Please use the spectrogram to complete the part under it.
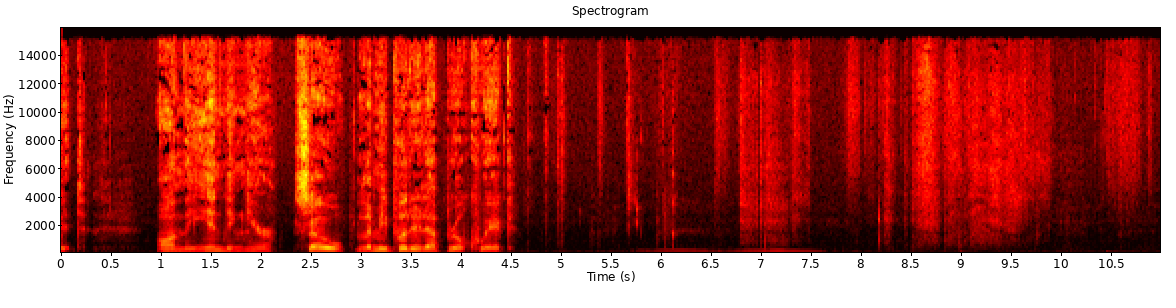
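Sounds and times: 
speech: 0:00.0 - 0:00.3, 0:01.0 - 0:04.6
faint low wavering hum: 0:05.6 - 0:07.9
paper pages being turned: 0:06.8 - 0:10.9.

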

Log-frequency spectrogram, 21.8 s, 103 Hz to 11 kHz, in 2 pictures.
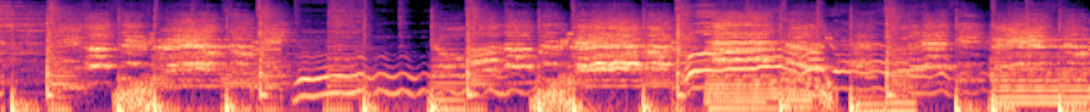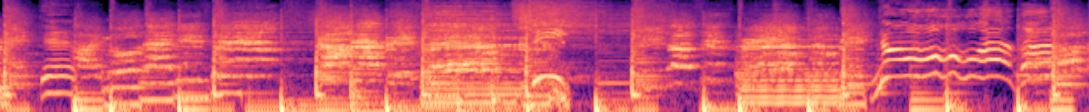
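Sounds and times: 
group singing praise: 0:00.0 - 0:03.0, 0:04.3 - 0:16.7, 0:17.5 - 0:19.7, 0:21.3 - 0:21.7
soaring wavering lead voice singing: 0:00.0 - 0:16.8, 0:17.5 - 0:21.7
steady musical accompaniment: 0:00.0 - 0:21.7.

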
